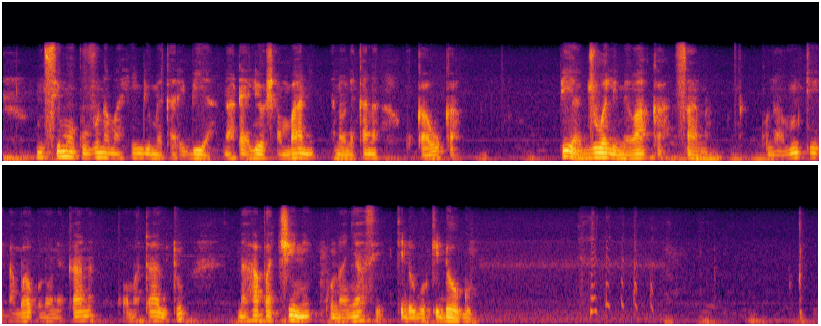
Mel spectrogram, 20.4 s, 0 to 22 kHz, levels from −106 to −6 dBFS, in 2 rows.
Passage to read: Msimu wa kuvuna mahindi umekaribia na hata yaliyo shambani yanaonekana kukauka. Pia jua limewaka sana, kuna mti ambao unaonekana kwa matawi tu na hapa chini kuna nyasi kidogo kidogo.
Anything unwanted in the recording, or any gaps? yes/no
yes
